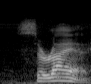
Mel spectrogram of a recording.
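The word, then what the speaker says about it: Sarai: Sariah she's called, but we've simply pronounced her Sarah.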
